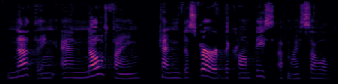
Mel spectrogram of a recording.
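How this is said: It is said tensely through gritted teeth.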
